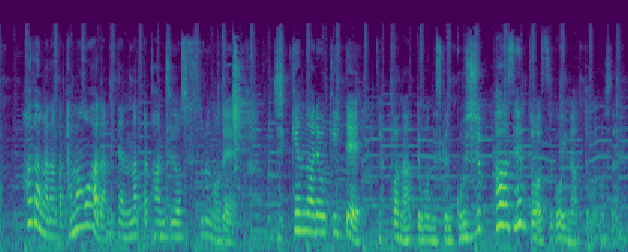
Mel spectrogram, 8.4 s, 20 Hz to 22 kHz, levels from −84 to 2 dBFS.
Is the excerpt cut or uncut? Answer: uncut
